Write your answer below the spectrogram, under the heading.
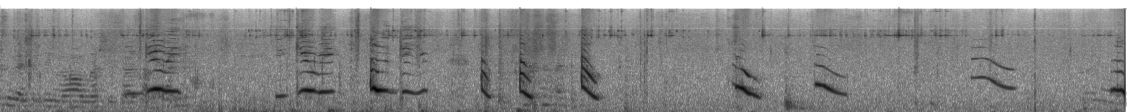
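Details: Several Yorkie puppies from a Michigan breeder at play, uttering thin whimpers and sharp downward-sliding yips, roughly one every two seconds, irregularly spaced, over a faint constant high hum.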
